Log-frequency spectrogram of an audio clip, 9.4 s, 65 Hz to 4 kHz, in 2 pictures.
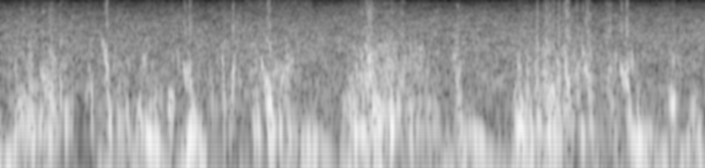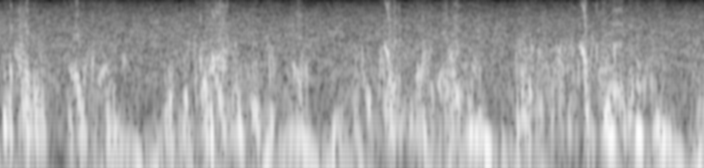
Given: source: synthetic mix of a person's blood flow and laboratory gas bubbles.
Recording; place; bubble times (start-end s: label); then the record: Doppler ultrasound of blood flow; precordium
0.03-0.53 s: bubbles
0.55-2.08 s: bubbles
2.26-2.96 s: bubbles
3.00-3.11 s: bubbles
3.40-4.34 s: bubbles
4.44-4.54 s: bubbles
4.70-5.03 s: bubbles
5.12-5.56 s: bubbles
5.78-6.56 s: bubbles
6.62-6.78 s: bubbles
7.04-7.98 s: bubbles
8.10-9.17 s: bubbles
9.32-9.40 s: bubbles
From the record:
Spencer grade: 4 (maximum detectable bubble signal sounding continuously throughout systole and diastole of every cardiac period, and overriding the amplitude of the normal cardiac signals); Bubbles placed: anywhere in the cardiac cycle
